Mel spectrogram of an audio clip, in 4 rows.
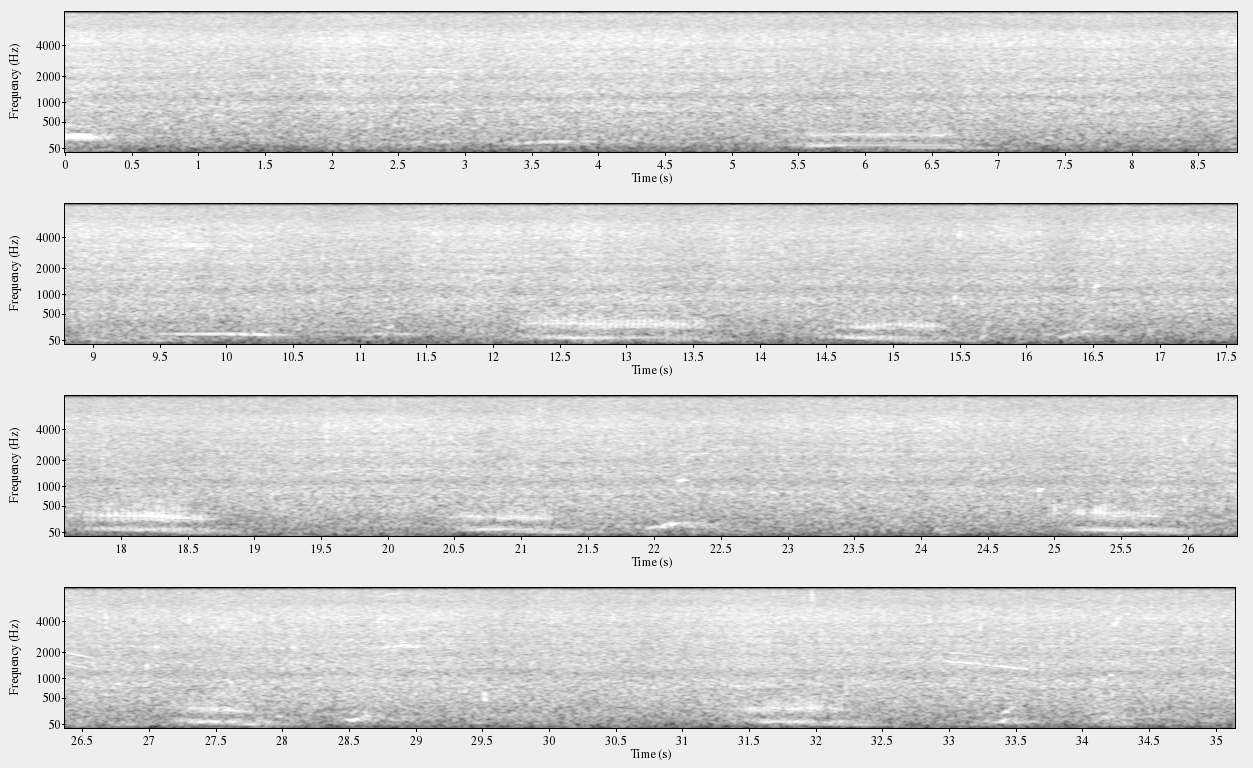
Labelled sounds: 26.3	26.6	killer whale, Bigg's (transient), 1.8 to 2.1 kHz
33.0	33.6	killer whale, Bigg's (transient), 1.3 to 1.7 kHz

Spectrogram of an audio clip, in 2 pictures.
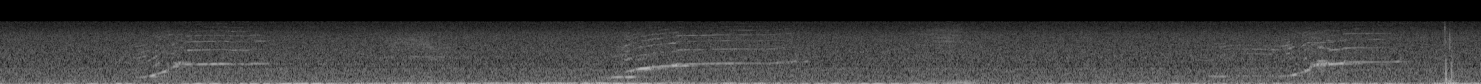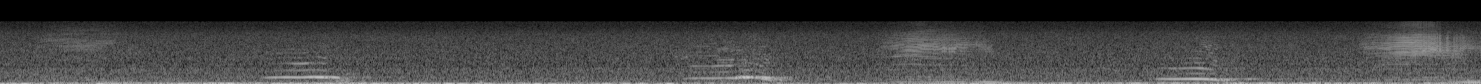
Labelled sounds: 1.7	2.3	humpback whale, 0.80 to 4.9 kHz
6.4	8.0	humpback whale, 0.80 to 5.1 kHz
13.1	13.9	humpback whale, 0.80 to 4.3 kHz
17.6	18.0	humpback whale, 0.93 to 1.1 kHz
21.7	22.2	humpback whale, 0.80 to 0.96 kHz
23.7	24.6	humpback whale, 1.3 to 4.9 kHz
28.4	29.4	humpback whale, 1.4 to 2.8 kHz

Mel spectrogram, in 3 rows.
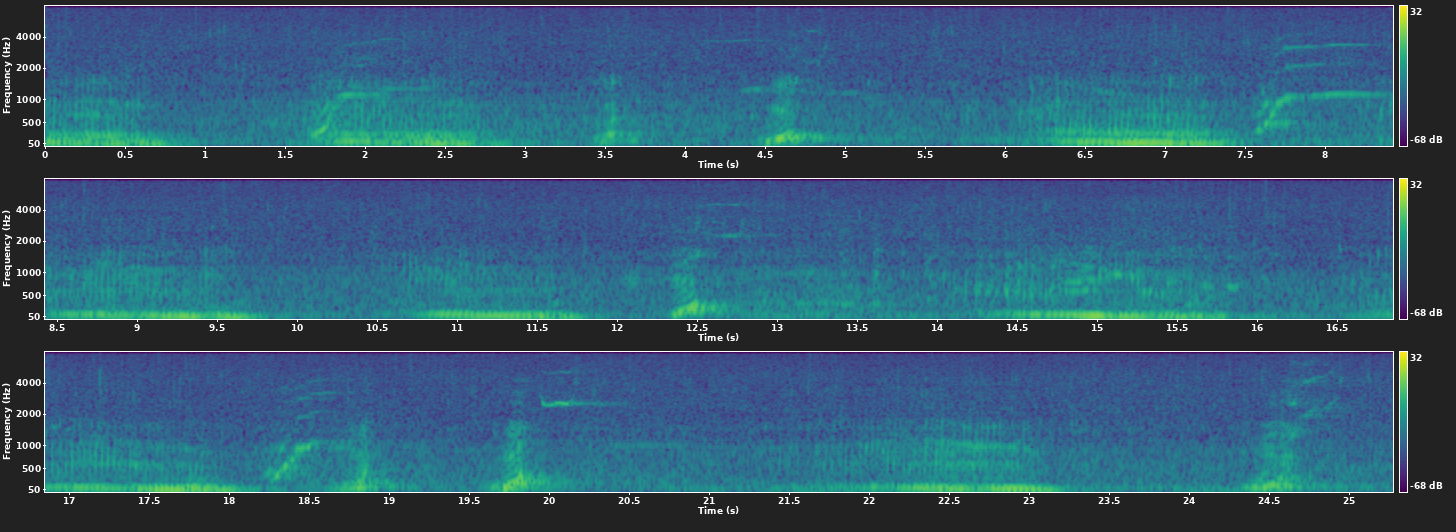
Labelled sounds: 1.8	2.4	humpback whale, 0.97 to 1.4 kHz
4.1	4.8	humpback whale, 1.2 to 3.8 kHz
6.4	6.8	humpback whale, 1.1 to 1.3 kHz
7.5	8.4	humpback whale, 0.78 to 3.4 kHz
12.5	12.9	humpback whale, 2.2 to 4.7 kHz
14.6	15.2	humpback whale, 0.78 to 1.4 kHz
18.4	18.8	humpback whale, 0.78 to 2.2 kHz
19.9	20.7	humpback whale, 0.97 to 5.4 kHz
21.9	23.0	humpback whale, 0.78 to 1.2 kHz
24.4	24.9	humpback whale, 1.2 to 4.7 kHz

